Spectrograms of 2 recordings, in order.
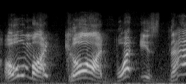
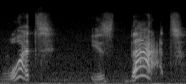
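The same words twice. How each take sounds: First: Retold scandalized outcry, pitched way up; mock shock. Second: Slow, halting question, rising at the end; drawn-out retold double take; mock disbelief. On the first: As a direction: draw out a hammed-up aghast reaction. Colleague's shocked reaction retold. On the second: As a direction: pause between words, softly incredulous, pitched up. Actor stops signing, questions picture.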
